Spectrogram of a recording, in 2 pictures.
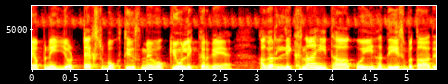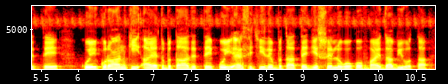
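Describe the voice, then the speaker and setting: Male channel host, slightly high voice. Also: darkish tone. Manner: addresses viewers directly, poses rhetorical questions. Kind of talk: video introduction and commentary.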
